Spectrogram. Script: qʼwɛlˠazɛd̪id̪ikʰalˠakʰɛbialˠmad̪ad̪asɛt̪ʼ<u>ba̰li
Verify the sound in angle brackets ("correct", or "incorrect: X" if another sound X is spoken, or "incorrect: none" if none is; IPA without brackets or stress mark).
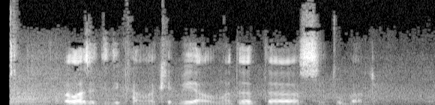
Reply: correct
